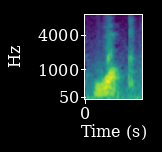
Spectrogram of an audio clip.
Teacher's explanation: The word walk, which has an unvoiced K sound at the end, walk, becomes walked.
